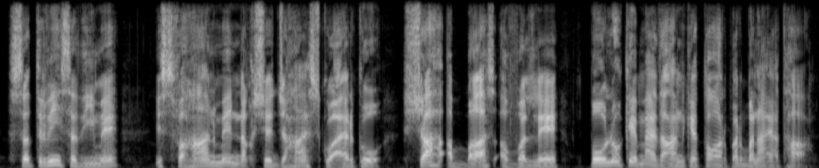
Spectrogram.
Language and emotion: Urdu, neutral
